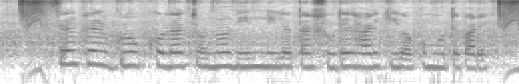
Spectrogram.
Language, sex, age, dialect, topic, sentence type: Bengali, female, 25-30, Northern/Varendri, banking, question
